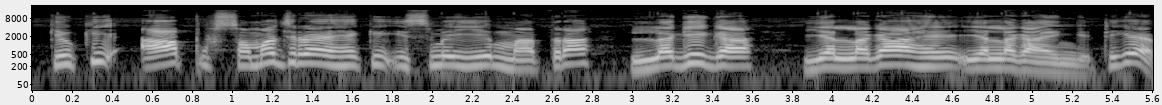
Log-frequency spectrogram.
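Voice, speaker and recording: A man teaching reading in an online lesson, patiently spelling words out slowly, syllable by syllable. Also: high-pitched, dry recording.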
